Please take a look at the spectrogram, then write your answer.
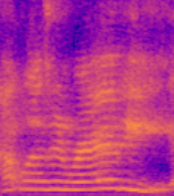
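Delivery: high, slow, whiny I wasn't ready; whiny protest. Retold or imitated. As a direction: drag it out like a reluctant kid. Retelling her protest to God.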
